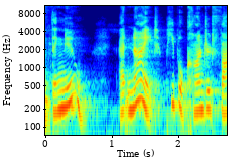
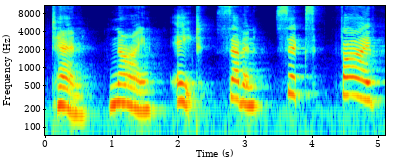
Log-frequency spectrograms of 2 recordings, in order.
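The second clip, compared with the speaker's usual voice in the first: countdown climbing steadily higher and louder; launch countdown; 10 semitones higher, 4 dB louder, much slower than usual. A narrator's reading. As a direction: build from normal voice to high, stretched liftoff. Reads a rocket launch countdown.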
